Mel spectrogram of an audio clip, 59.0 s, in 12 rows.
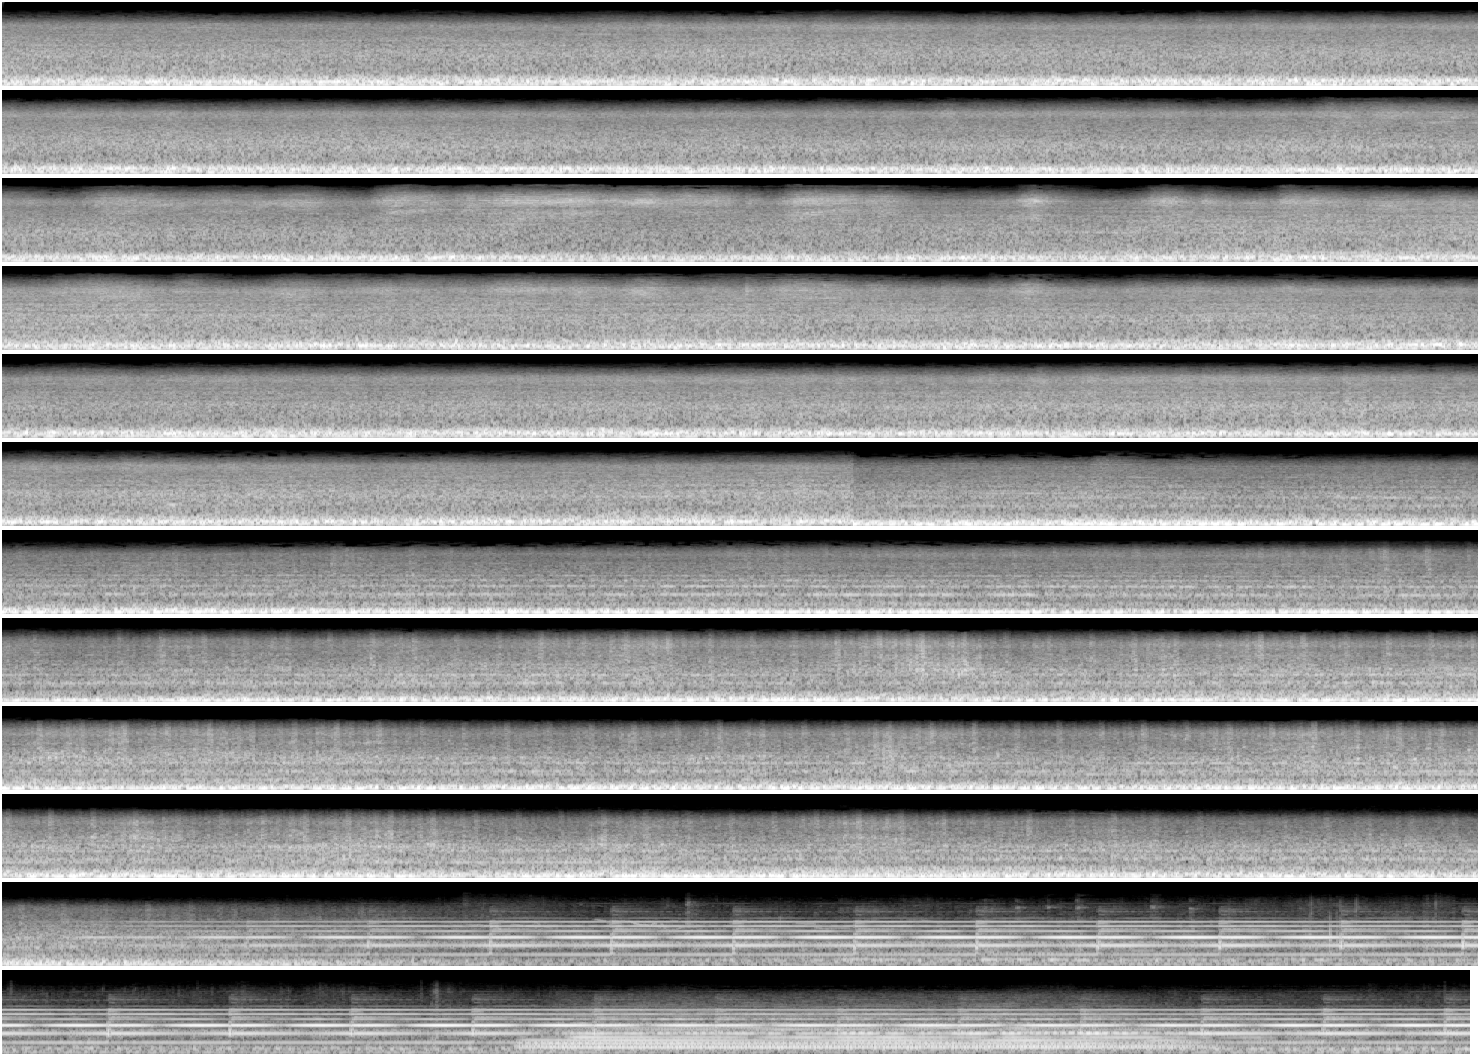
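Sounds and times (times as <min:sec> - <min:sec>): freight train wheels rumbling: 0:00.0 - 0:59.0
train horn chord: 0:49.4 - 0:59.0.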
